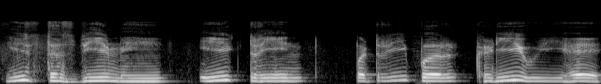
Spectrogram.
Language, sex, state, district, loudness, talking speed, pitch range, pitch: Hindi, male, Uttar Pradesh, Saharanpur, -15 LUFS, 100 wpm, 150-165 Hz, 155 Hz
